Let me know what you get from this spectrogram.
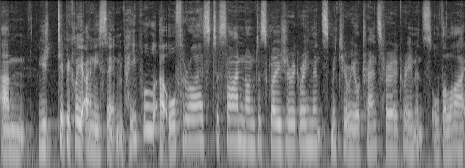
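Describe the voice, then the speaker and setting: A woman speaks with an Australian accent. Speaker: legal seminar presenter. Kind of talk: lecture. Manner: fast; many fillers (um).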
